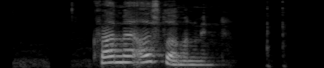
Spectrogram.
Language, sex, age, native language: Icelandic, female, 40-49, Icelandic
